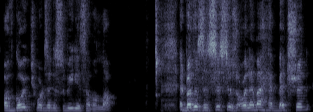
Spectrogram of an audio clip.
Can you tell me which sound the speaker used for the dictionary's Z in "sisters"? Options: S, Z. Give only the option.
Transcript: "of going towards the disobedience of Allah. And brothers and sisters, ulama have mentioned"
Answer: Z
